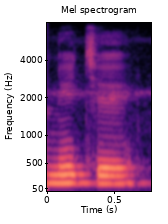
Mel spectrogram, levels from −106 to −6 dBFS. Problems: constant background noise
